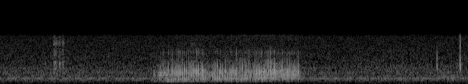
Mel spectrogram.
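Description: A single soft, rasping breath sound over quiet room hum; a sleeping cat's snore.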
